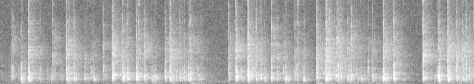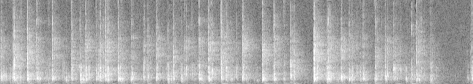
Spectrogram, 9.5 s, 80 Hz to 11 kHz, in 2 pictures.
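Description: Fingertips type rapidly on a full-size black plastic computer keyboard with hollow keys set on a white base. Dense, bright, clicky key taps come in bursts with brief pauses, each tap short and dry with a clacking tone around 1.1 kHz and almost no low end.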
